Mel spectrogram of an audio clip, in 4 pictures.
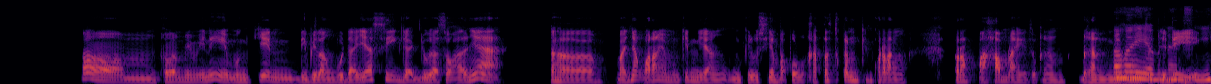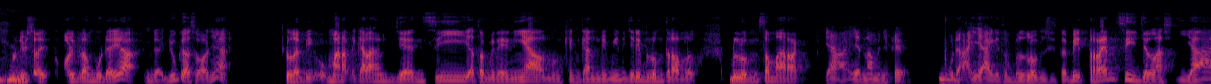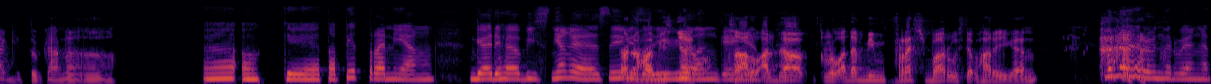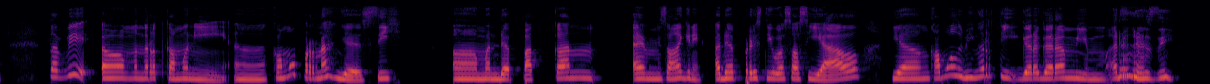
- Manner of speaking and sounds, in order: laughing while speaking: "Oh"; chuckle; laughing while speaking: "Bisa dibilang kaya gitu"; other background noise; in English: "fresh"; laughing while speaking: "Bener"; laugh; tapping; laughing while speaking: "ada nggak sih?"
- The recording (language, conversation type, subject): Indonesian, podcast, Mengapa menurutmu meme bisa menjadi alat komentar sosial?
